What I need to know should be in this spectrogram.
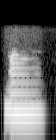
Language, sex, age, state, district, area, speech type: Nepali, female, 60+, West Bengal, Jalpaiguri, rural, conversation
